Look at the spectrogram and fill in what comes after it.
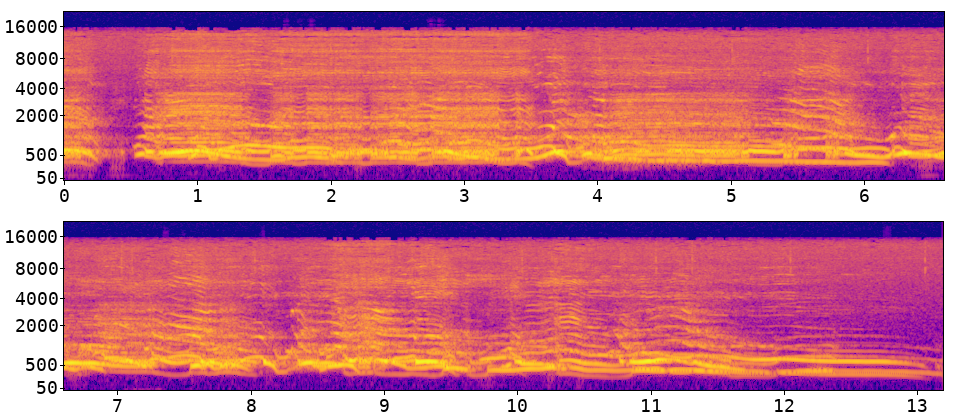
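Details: Several gray wolves, recorded by a camera trap in forest, howl together in long wavering tones sliding up and down over one another.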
